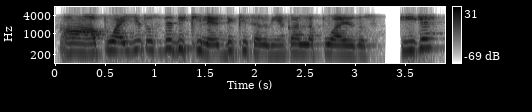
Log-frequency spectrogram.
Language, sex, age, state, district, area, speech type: Dogri, female, 18-30, Jammu and Kashmir, Udhampur, rural, conversation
